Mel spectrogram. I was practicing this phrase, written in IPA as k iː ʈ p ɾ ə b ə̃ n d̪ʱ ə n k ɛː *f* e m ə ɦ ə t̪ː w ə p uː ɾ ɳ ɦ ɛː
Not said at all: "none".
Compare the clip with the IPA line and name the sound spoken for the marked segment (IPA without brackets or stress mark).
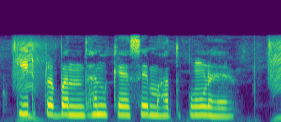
s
